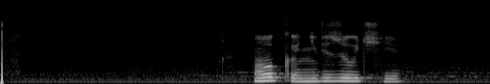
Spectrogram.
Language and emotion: Russian, sad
